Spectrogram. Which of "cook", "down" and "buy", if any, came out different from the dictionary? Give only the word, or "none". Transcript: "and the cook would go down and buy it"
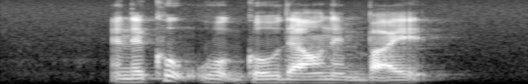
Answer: none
